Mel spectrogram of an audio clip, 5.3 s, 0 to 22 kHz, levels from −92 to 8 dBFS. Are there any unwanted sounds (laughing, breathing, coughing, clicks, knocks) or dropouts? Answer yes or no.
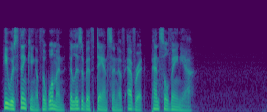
no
